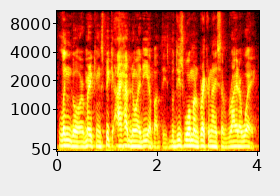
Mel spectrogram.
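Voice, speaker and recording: A man from Venezuela, a native Spanish speaker with a Venezuelan accent, chatting casually and telling anecdotes in halting, restarted phrases. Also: mid-range voice, fairly even intonation, a little mellow. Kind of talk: casual chat.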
